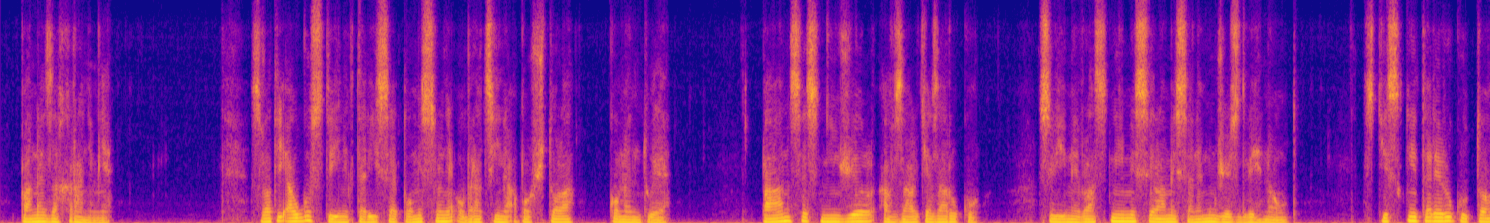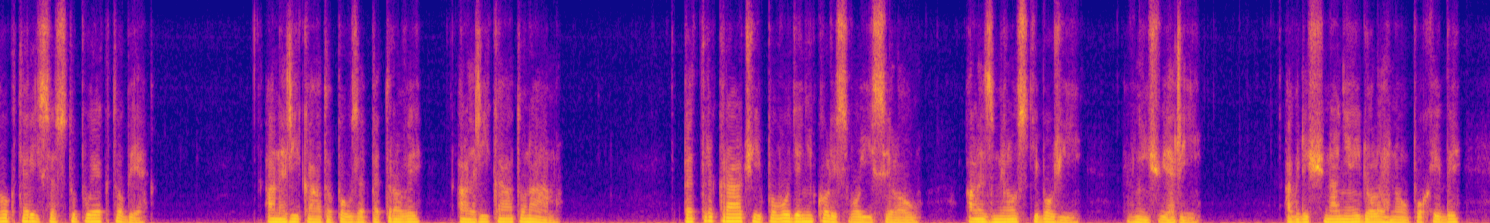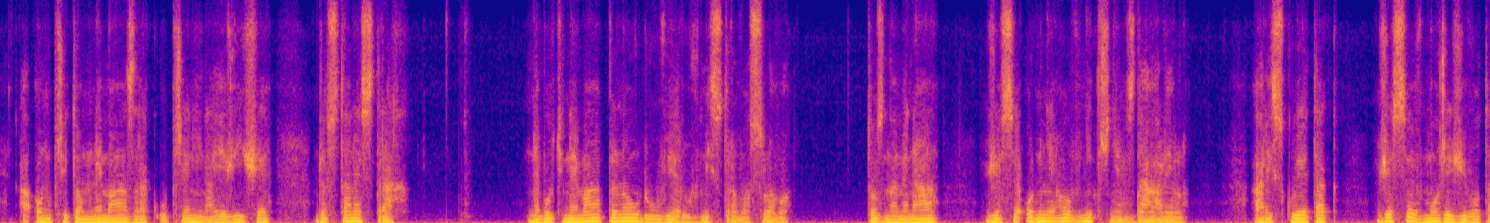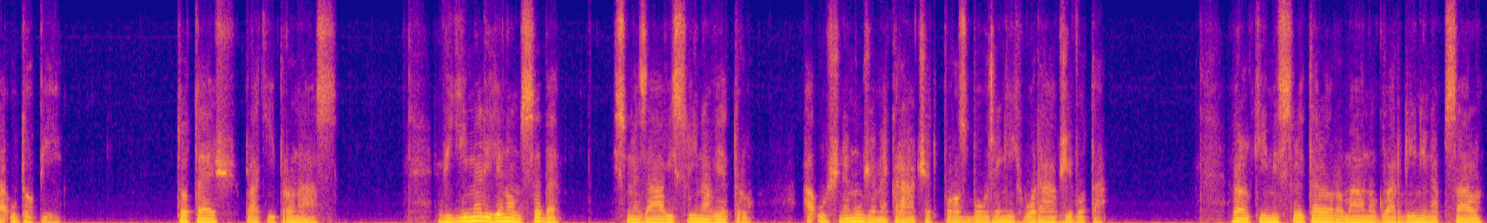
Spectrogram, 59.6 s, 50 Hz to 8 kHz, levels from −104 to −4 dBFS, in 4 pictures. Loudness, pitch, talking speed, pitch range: -19 LUFS, 105 Hz, 125 wpm, 95-115 Hz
